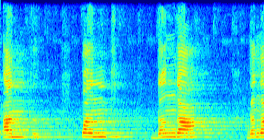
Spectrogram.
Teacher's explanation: इनका है उच्चारण स्थान अनुनासिक, क्योंकि इनका उच्चारण नाक से होता है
